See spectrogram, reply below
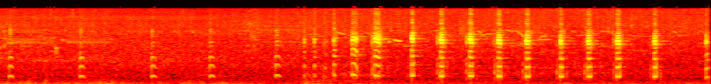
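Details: Purple gallinule calling: a run of sharp, clipped clicking notes that begin sparse and soft, then grow louder and quicken to roughly three per second, with a low rumble in the background early on.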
